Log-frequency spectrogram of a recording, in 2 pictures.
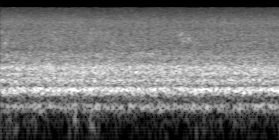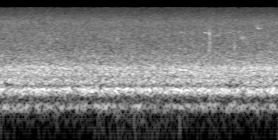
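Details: A basket holding a freshly taken honey bee swarm hums with a full, steady drone of countless wingbeats, level and unbroken, with a few faint passing buzzes.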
